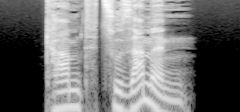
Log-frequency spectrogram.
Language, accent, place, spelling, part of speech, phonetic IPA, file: German, Germany, Berlin, kamt zusammen, verb, [ˌkaːmt t͡suˈzamən], De-kamt zusammen.ogg
- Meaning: second-person plural preterite of zusammenkommen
